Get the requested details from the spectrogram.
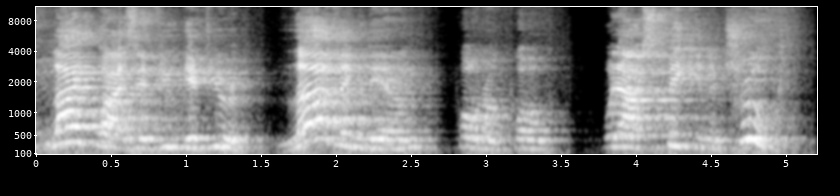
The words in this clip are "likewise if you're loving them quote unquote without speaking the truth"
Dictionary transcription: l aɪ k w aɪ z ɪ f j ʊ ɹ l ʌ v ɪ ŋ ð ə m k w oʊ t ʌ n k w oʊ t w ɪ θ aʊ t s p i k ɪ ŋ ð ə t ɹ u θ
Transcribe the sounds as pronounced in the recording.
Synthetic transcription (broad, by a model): l aɪ k w aɪ z ɪ f j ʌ ɹ l ʌ v ɪ ŋ ð ə m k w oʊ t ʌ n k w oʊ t w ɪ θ aʊ t s p i k ɪ ŋ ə t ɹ u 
